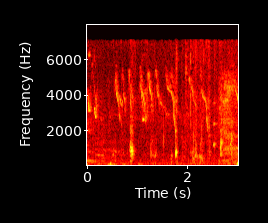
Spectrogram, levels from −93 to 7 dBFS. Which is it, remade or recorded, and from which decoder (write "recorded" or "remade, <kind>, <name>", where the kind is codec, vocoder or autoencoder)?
recorded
